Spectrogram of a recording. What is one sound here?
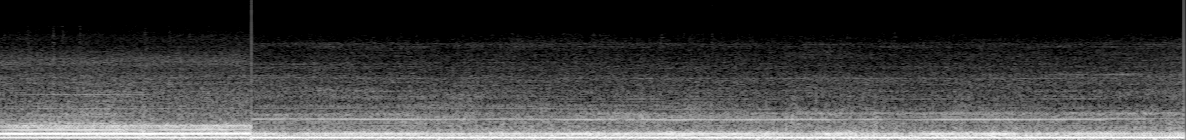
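An off-road vehicle's engine hums steadily at low speed.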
